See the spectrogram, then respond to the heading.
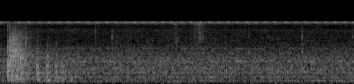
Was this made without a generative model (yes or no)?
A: yes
